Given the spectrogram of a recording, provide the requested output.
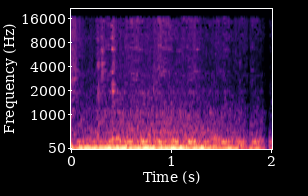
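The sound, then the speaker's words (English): Steady outdoor traffic ambience in a Walmart parking lot: a continuous low engine rumble with a faint humming tone, fairly loud and unchanging, with no one speaking. “I'm in the middle of Walmart parking lot doing this.”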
